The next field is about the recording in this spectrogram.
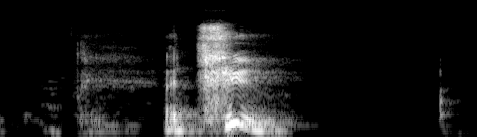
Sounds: Sneeze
